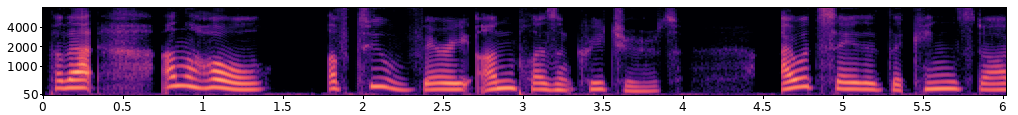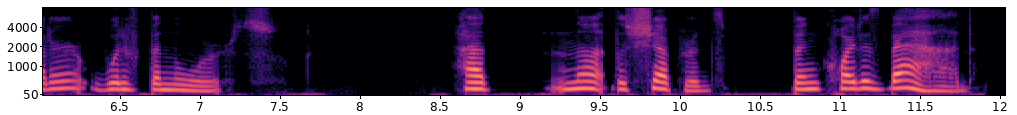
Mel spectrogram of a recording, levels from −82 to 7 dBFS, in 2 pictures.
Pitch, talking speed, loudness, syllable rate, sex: 215 Hz, 150 wpm, -20 LUFS, 4.7 syllables/s, female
